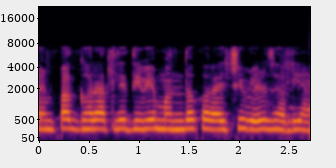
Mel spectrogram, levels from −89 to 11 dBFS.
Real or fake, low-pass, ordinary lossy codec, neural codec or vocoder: fake; 7.2 kHz; none; vocoder, 44.1 kHz, 128 mel bands, Pupu-Vocoder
